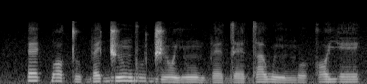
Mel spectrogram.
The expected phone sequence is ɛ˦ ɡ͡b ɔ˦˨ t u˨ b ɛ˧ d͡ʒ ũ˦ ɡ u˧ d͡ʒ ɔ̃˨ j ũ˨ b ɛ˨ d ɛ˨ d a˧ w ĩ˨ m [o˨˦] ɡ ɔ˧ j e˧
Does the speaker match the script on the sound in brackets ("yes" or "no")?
no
